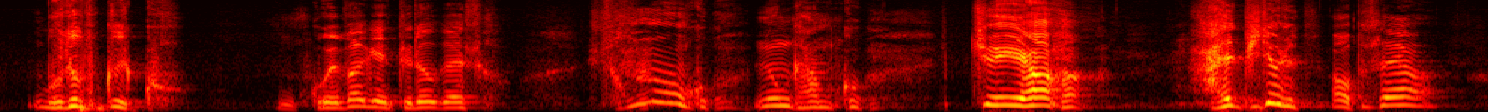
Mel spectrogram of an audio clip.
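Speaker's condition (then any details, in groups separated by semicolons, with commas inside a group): Cerebral palsy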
